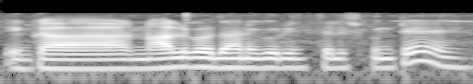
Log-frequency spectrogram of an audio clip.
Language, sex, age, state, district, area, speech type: Telugu, male, 18-30, Andhra Pradesh, Bapatla, rural, spontaneous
